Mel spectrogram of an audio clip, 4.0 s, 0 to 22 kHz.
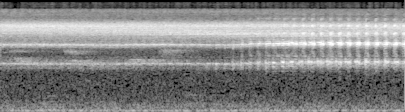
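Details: Higurashi cicada calling at 16:14 on Monday 23 July 2018 in Takahashi City: a steady high insect hiss, then a loud rapid pulsed trill swelling in over the last second and a half.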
